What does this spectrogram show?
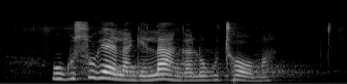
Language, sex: South Ndebele, female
